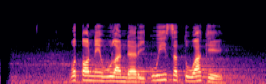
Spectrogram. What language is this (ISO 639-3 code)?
jav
